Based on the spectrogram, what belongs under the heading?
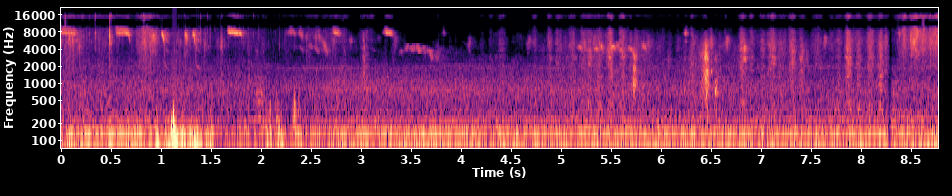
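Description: Small birds chirping in short high notes over a steady low rumble, with a dull thump about a second in and a few scattered sharp clicks.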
